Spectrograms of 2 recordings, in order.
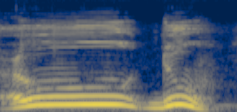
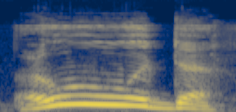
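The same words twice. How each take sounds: First: Udu high and loud, long "uu" then short "du"; open ending. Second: Ud high, loud and long, closed on D; closed ending. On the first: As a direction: stretch the start of Udu, then add "du". Teacher demonstrates open form. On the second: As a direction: hold Ud and stop on the D. Teacher demonstrates closed form. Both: Shown as a demonstration.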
